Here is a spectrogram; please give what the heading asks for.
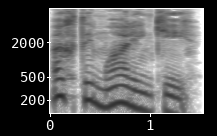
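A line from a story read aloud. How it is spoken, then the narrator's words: Affectionate tone. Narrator (Russian): ласково говорит Василий Константинович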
